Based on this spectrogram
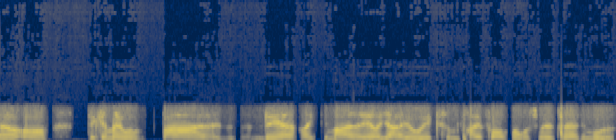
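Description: Delivered in a monotone, flat intonation, the speech moves at a fairly slow speed. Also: woman. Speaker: caller. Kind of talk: casual chat. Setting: phone call.

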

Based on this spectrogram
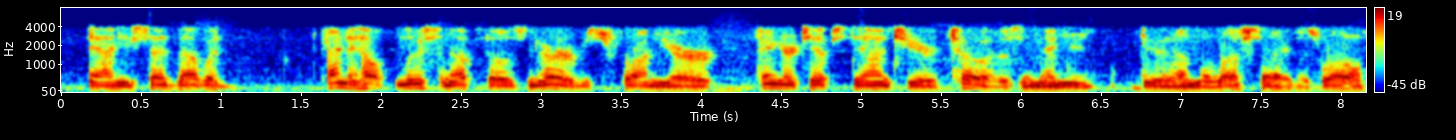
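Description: At a moderate pace, a plain, everyday voice keeps very even loudness and fairly even intonation. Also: man. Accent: American. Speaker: caller. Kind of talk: casual medical question. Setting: phone call.

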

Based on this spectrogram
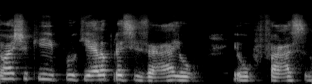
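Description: Fairly even intonation marks an ordinary speaking voice. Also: woman. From Brazil, rural Piauí. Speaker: professional footballer. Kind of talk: interview.

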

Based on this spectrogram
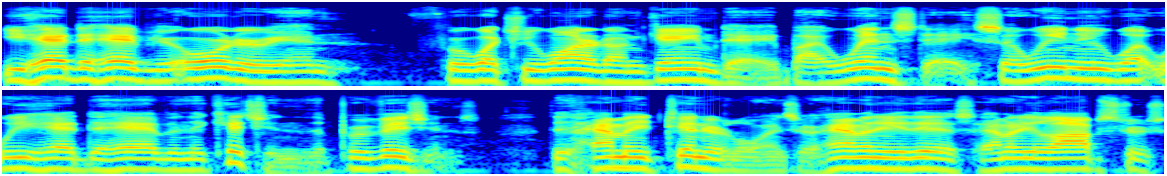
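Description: This is an ordinary speaking voice with an American accent, moving at a moderate pace with fairly even intonation. The recording is very clean, with a silent background. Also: man, fairly high pitch for a man. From Kansas City, US Midwest. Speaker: restaurateur. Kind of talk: casual chat.

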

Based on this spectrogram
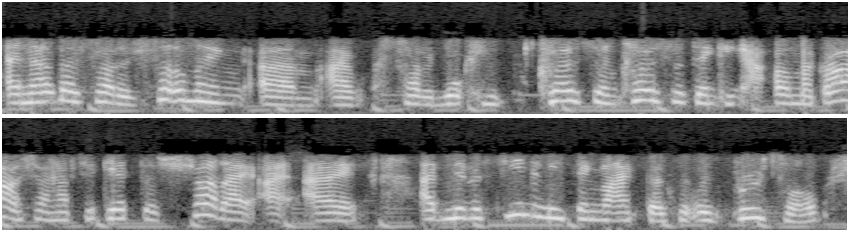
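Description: Amid noticeable background noise, a woman speaks at a fairly quick pace and fairly high pitch with ordinary pitch variation. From Zimbabwe. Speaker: news anchor and journalist.

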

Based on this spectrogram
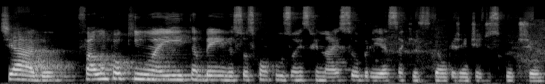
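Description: A woman of medium pitch talks at a moderate pace with fairly even intonation and hardly any pauses. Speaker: podcast host. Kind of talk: casual chat.

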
